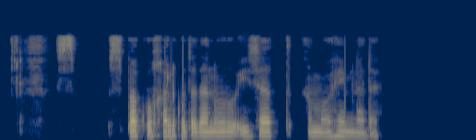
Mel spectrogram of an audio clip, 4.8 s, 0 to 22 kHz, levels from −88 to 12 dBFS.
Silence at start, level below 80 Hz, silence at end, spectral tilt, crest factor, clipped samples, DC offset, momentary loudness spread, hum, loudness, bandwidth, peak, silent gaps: 0.1 s; -60 dBFS; 1 s; -4.5 dB/octave; 22 dB; under 0.1%; under 0.1%; 14 LU; none; -29 LUFS; 8 kHz; -8 dBFS; 0.79-1.07 s, 2.79-2.85 s, 2.95-3.01 s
